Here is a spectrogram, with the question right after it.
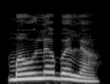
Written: ಮೌಲಬಲ

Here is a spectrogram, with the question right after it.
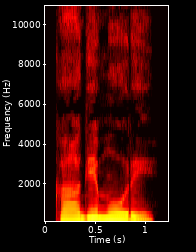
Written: ಕಾಗೆಮೋರೆ

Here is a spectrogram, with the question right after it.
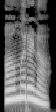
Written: ಆಮರಣ

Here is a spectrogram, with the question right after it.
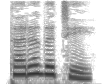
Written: ತರಗಚೆ

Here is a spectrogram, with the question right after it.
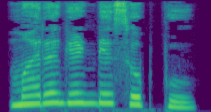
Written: ಮರಗೆಡ್ಡೆಸೊಪ್ಪು

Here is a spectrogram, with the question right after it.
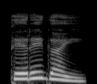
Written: ತೆರೆಗೈ

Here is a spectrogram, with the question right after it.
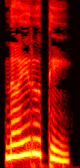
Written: ನೈರುತಿ

